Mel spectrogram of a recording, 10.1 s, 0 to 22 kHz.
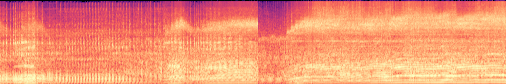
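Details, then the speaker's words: Old Ryobi Grass Scorpion RCT-2800 two-stroke trimmer, unused for years, revived with fresh fuel and new fuel lines and primer bulb, carb not cleaned, warming up: buzzes up from idle to a steady even drone, revs cleanly; runs well, no tuning needed. "you know what guys I'm not even going to tune this it was running fine it idles quite well it's got plenty of power"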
